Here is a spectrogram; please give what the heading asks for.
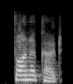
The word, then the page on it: phonecard: Indian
